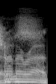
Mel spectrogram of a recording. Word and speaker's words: Shannara: Shannara.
